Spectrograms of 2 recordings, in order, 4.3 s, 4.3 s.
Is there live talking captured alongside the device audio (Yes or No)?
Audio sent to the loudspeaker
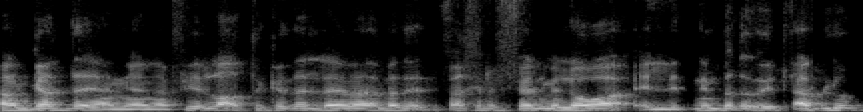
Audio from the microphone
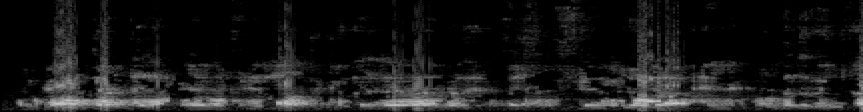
No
